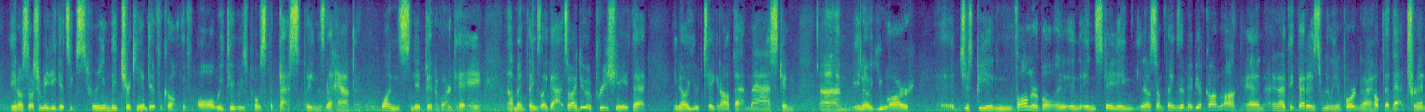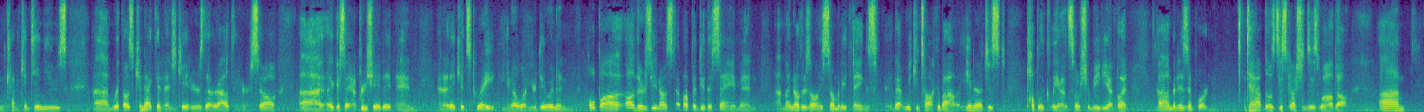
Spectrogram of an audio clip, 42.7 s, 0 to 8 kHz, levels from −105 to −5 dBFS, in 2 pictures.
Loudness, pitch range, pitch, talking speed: -18 LUFS, 130-155 Hz, 135 Hz, 215 wpm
